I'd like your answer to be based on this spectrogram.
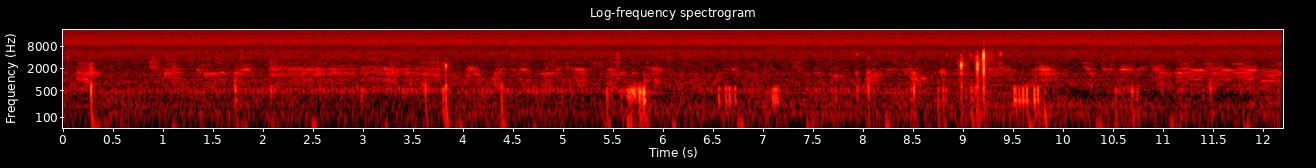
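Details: Stomach growling: quiet, irregular gurgles and short rumbling squeaks over low room noise; ordinary, normal bowel sounds.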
